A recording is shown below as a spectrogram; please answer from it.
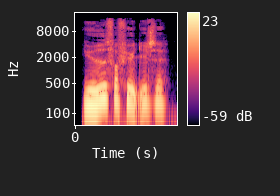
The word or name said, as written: jødeforfølgelse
